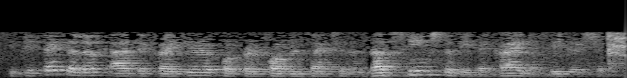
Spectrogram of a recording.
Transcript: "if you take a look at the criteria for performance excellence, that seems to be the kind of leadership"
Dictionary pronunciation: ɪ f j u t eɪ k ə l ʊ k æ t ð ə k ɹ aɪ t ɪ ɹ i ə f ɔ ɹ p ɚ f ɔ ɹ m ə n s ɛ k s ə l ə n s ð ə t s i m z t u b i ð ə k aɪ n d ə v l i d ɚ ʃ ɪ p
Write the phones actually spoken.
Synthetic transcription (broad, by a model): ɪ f j u t eɪ k ə l ʊ k æ t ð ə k ɹ aɪ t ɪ ɹ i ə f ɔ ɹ p ɚ f ɔ ɹ m ə n s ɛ k ʃ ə n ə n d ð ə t s i m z t u b i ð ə k aɪ n d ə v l i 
